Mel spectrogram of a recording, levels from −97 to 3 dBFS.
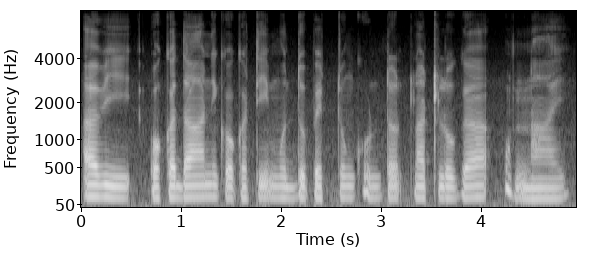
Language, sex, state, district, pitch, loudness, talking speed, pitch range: Telugu, male, Telangana, Hyderabad, 120 Hz, -18 LUFS, 60 wpm, 115-125 Hz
